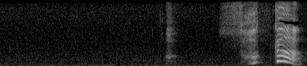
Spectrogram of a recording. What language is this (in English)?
Japanese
